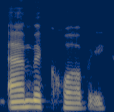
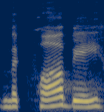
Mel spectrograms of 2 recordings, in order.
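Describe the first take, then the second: First: The name begins with a vowel sound. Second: The name begins with an M sound. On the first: This is the original form of the name. The speaker calls it right. "it's really Amikwabe" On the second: This is the colonial form of the name. The speaker calls it wrong. "they just mispronounced it"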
